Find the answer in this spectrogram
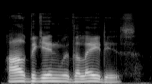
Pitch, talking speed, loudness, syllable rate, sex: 130 Hz, 195 wpm, -16 LUFS, 5.4 syllables/s, male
